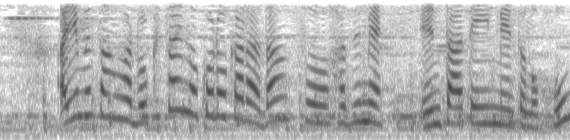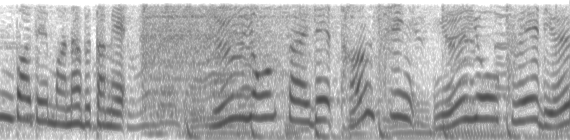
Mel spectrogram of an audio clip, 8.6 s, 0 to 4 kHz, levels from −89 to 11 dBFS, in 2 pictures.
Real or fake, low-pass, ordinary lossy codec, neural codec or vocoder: real; 3.6 kHz; AAC, 32 kbps; none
